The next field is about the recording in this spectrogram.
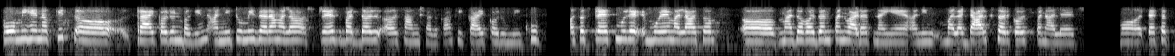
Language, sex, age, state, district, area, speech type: Marathi, female, 18-30, Maharashtra, Sindhudurg, rural, conversation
